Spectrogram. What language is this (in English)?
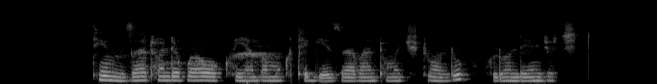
Ganda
